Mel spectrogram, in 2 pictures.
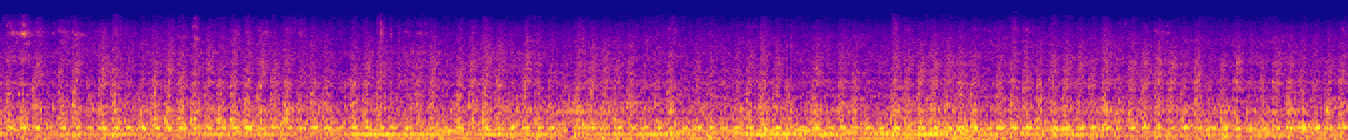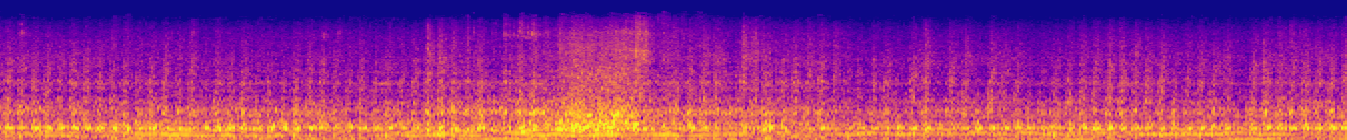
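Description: A train running along the track with a steady rumble, a constant low hum and faint clatter from the rails. About fourteen seconds in, the noise briefly swells to a louder rush.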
